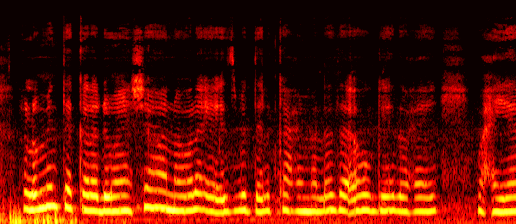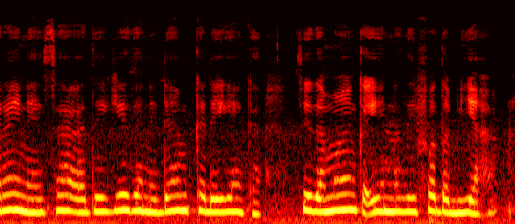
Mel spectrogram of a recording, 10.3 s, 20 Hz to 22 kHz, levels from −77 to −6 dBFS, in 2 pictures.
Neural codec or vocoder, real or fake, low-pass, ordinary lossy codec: vocoder, 48 kHz, 128 mel bands, Vocos; fake; 19.8 kHz; MP3, 64 kbps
